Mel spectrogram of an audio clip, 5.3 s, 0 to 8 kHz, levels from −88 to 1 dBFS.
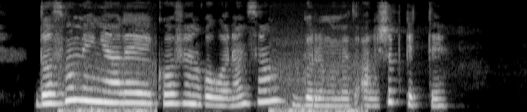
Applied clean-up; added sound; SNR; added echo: none; Wind; 11 dB; none.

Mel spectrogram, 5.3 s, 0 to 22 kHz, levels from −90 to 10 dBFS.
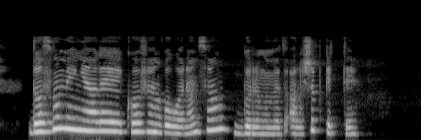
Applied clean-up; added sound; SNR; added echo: none; none; none; none.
